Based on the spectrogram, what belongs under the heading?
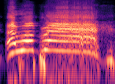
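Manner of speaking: high, slow, blasting announcer yell; big announcer shout. Acted. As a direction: belt it like a show host. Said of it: "That physically hurt".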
